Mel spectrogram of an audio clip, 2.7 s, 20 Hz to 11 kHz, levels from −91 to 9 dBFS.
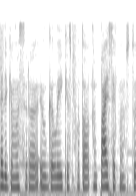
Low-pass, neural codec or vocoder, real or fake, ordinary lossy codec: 7.2 kHz; none; real; MP3, 48 kbps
